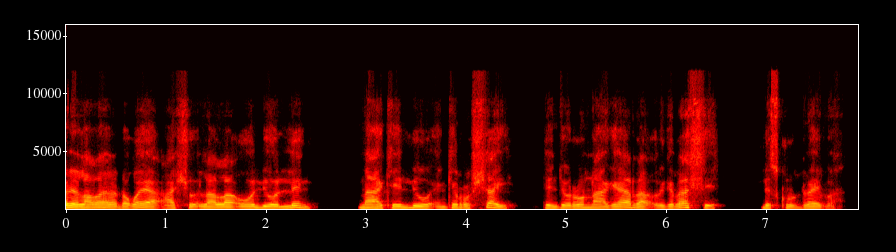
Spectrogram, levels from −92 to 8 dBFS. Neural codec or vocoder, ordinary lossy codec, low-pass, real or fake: vocoder, 22.05 kHz, 80 mel bands, Vocos; Opus, 16 kbps; 9.9 kHz; fake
